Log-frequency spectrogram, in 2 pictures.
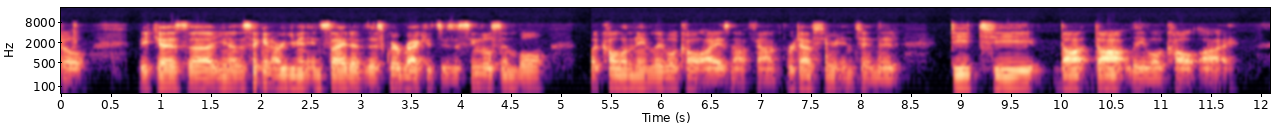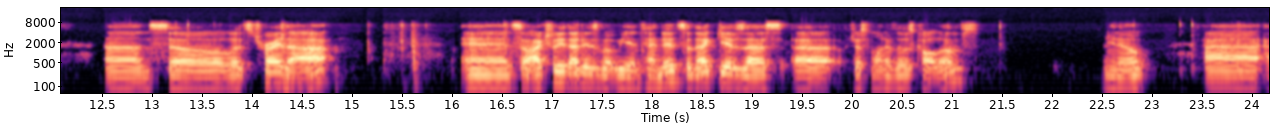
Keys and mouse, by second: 13.2 click, 14.2 typing, 15.5 ctrl+Return, 23.2 click.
